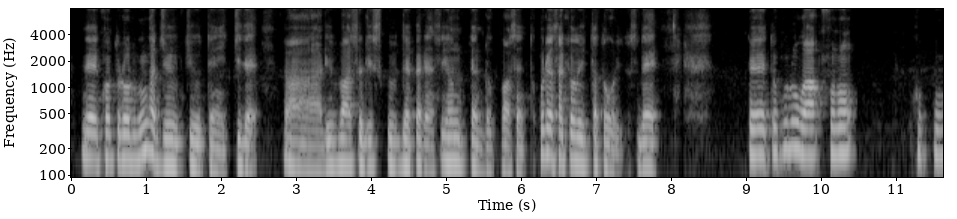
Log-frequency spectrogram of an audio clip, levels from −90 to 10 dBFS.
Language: Japanese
